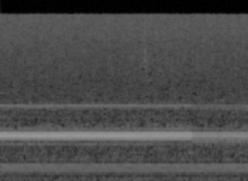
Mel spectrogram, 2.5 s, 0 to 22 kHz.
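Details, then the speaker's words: 1928 RCA Victor Model 28V radio during receiver troubleshooting: a test signal fed into the antenna comes through the speaker as a clear steady tone over low mains hum. "we should be able to feed the signal right into the antenna and hear it again it's pretty humming isn't it sounds pretty hummy to me"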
